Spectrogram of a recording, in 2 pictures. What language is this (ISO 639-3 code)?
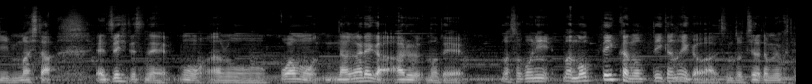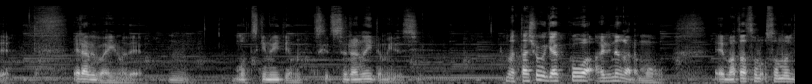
jpn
